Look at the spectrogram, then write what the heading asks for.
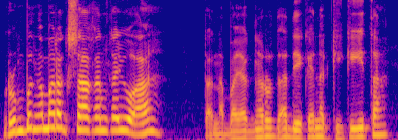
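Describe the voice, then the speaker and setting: A man with an Ilocano accent acting an excitable, good-natured young village son in a radio drama. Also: on the high side, fairly quick, no room sound. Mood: teasing.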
